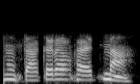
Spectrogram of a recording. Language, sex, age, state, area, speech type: Goan Konkani, female, 45-60, Maharashtra, urban, conversation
